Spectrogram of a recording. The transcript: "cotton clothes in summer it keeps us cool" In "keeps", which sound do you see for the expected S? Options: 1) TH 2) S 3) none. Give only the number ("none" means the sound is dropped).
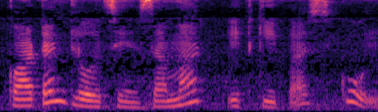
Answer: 3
